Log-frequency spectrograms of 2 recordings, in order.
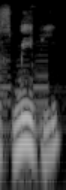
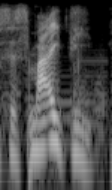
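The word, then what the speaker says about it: Smithy: Eh, de eh, propiedades Mighty o Smitty no sé cómo lo pronunciarán ustedes, en mi mente era Smitty eh, pero creo que la, correcta forma de pronunciarlo es Smitey en realidad lo, lo, lo, declara eh, eh, propiedad de la pandilla de, Smitey.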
